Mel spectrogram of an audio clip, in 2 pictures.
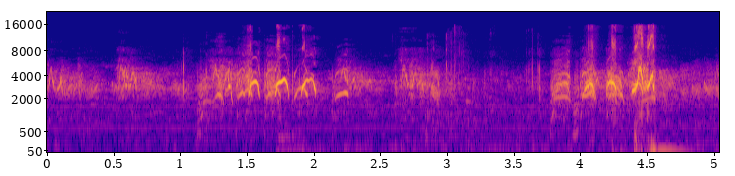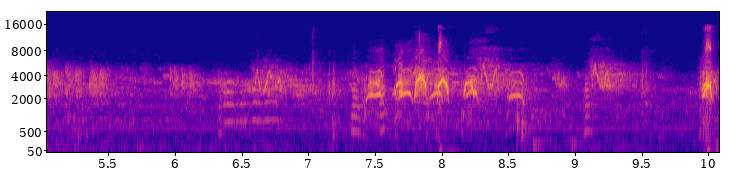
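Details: Osprey calling at the nest on a ranch with a live fish, 7:32 AM, 24 June 2018: bursts of shrill piping chirps come and go over ten seconds, separated by quieter gaps and occasional sharp rattling knocks.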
